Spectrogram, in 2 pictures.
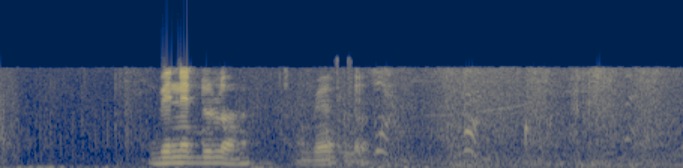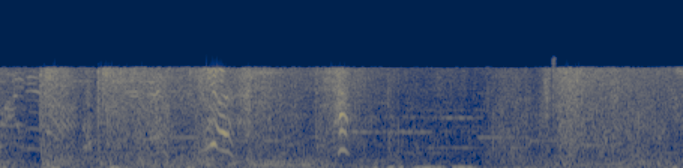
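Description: Magic blasts and sword strikes crackle and thud in a video game fight.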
